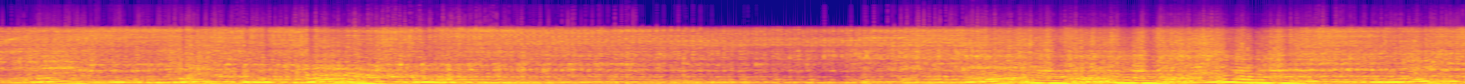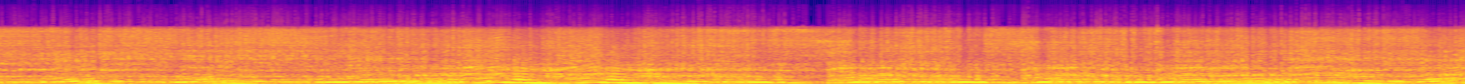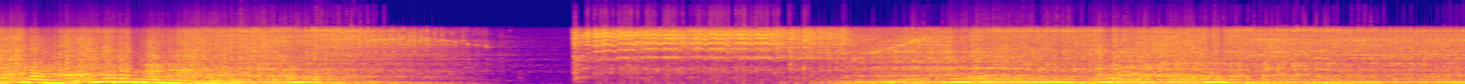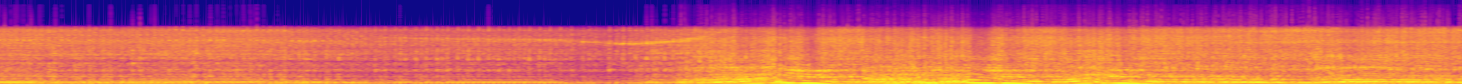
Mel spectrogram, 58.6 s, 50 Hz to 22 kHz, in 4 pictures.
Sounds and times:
Vehicle: 0.0s - 34.3s, 35.0s - 58.5s
Medium engine (mid frequency): 0.0s - 58.5s
Engine starting: 35.0s - 38.6s.

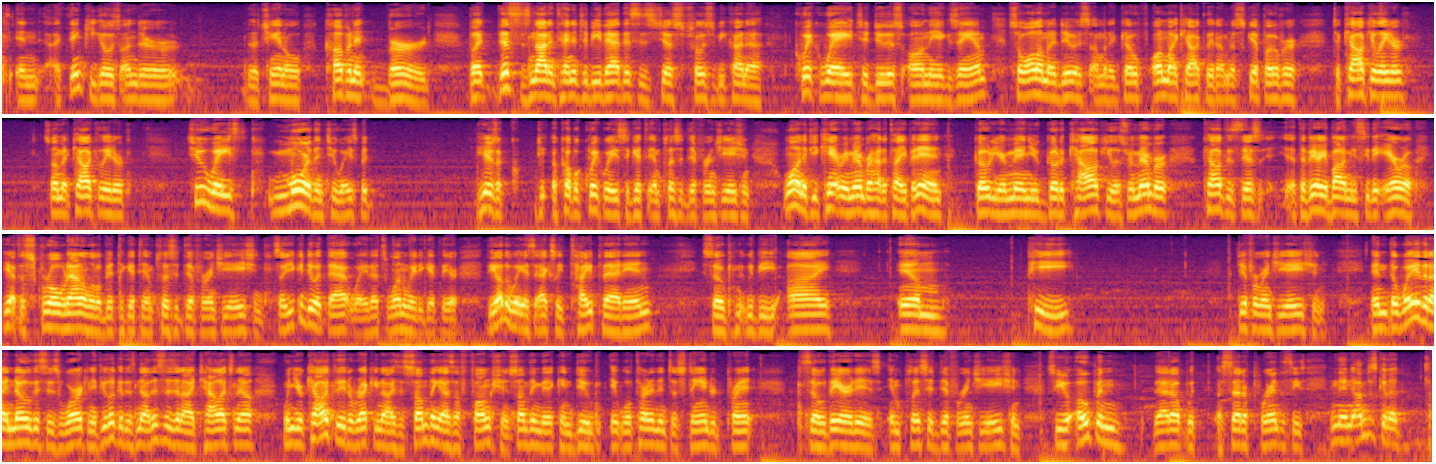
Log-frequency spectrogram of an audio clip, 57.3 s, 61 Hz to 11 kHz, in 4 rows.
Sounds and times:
Speech: 0.0s - 14.2s, 14.8s - 18.1s, 19.1s - 37.0s, 37.6s - 38.2s, 38.9s - 39.4s, 41.0s - 57.2s.

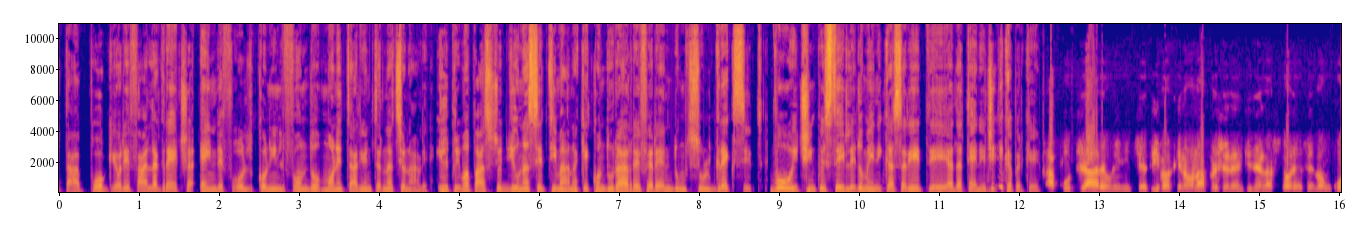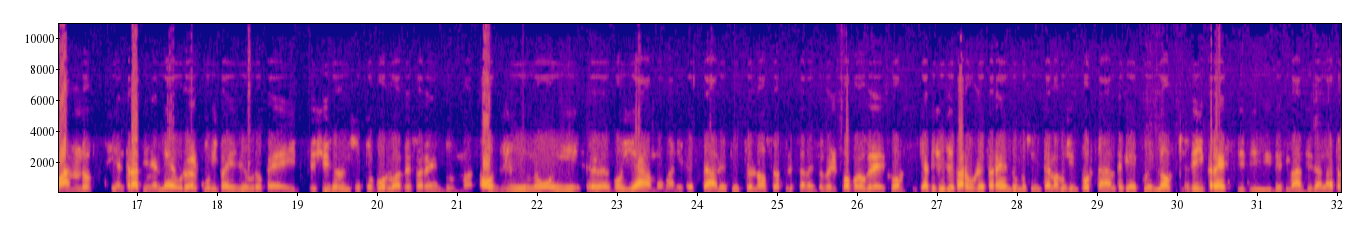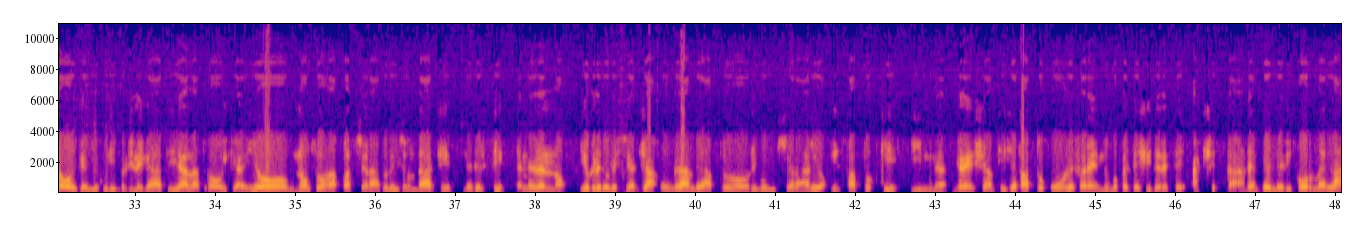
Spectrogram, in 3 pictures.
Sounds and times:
Speech: 0.0s - 48.0s
Radio: 12.4s - 48.0s.

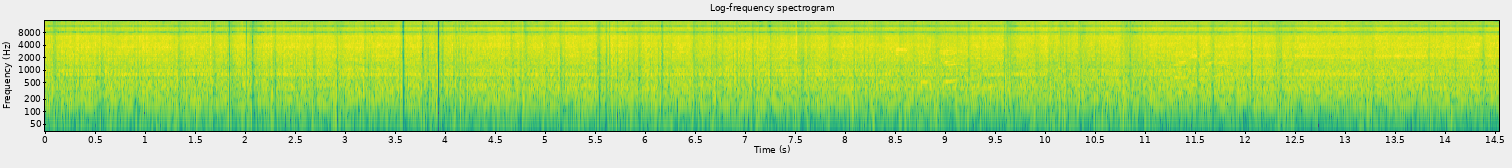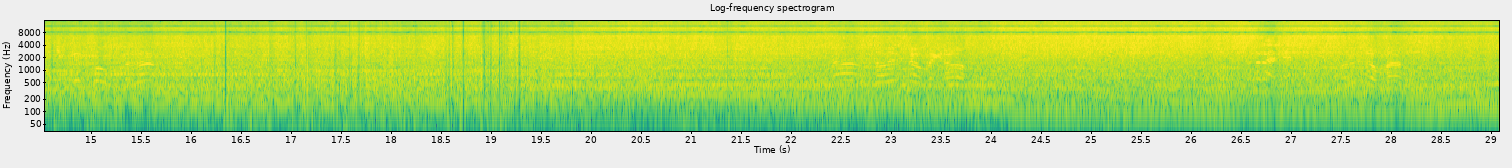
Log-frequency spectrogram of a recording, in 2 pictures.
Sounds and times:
Motorboat, speedboat: 0.0s - 29.0s
Speech: 8.5s - 9.2s, 14.6s - 15.7s, 22.4s - 23.8s, 26.6s - 28.2s.

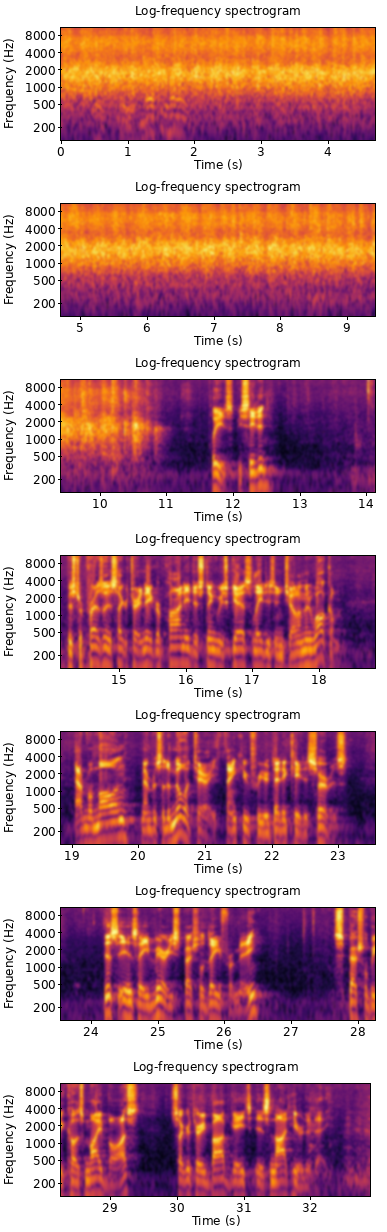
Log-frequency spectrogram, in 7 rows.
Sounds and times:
Male speech, man speaking: 1.0s - 1.9s, 11.7s - 12.7s, 14.2s - 18.4s, 19.1s - 23.2s, 24.2s - 26.6s, 27.7s - 32.4s
Narration, monologue: 11.1s - 32.5s.

